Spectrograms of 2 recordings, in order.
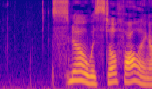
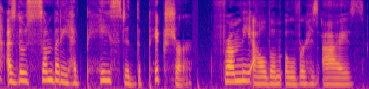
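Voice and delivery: ordinary delivery

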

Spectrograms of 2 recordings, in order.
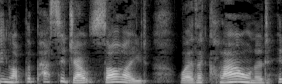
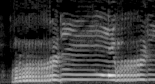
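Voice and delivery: high trilled "ring"; imitated phone ring; 5 dB louder than usual. A narrator's reading. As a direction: trill it high like a little bell. Imitates the telephone bell ringing.

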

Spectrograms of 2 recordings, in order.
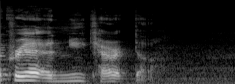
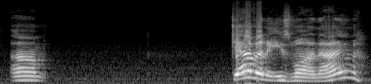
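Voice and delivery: higher, louder, upbeat Aussie tradie; cheery bloke bragging about his tools and the pub; an eager tradie introduces himself to the viewers, high and loud; Gavin; 5 semitones higher, 4 dB louder than usual. Acted. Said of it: "so that's our new character, Gavin".

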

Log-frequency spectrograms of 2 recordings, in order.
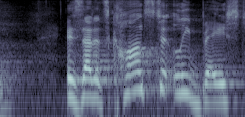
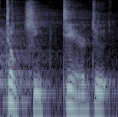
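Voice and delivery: much softer, lower warning; wife's low warning; 8 semitones lower, 8 dB quieter than usual. Retold or imitated. Wife warning husband with a look, low and soft. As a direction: threaten under your breath. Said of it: "I got the eye".

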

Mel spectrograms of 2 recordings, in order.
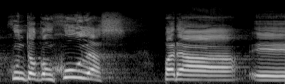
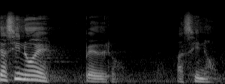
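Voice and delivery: softer, fading to a hush; gentle correction; 7 semitones lower, 7 dB quieter than usual. Acted. Jesus gently corrects Peter's violence, hushed and tender. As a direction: correct him tenderly, almost under your breath.

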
